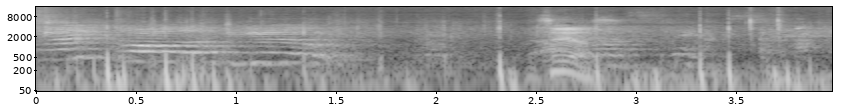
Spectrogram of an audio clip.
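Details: Great Dane whimpering with joy when its owner comes home, wavering whines that slide up and down, one sharply falling cry midway, with people talking and claws tapping.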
